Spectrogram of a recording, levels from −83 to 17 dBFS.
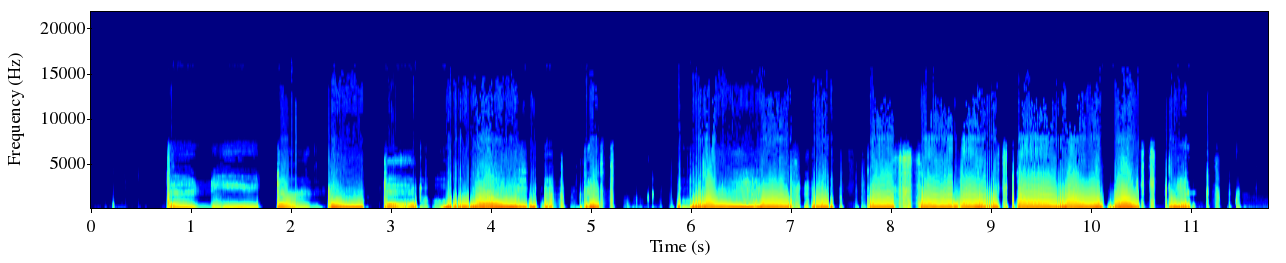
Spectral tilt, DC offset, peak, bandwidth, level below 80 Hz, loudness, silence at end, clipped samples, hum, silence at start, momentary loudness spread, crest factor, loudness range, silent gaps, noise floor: -9 dB/octave; under 0.1%; 0 dBFS; 8.2 kHz; -34 dBFS; -12 LUFS; 0.3 s; under 0.1%; none; 0.75 s; 11 LU; 12 dB; 3 LU; none; -71 dBFS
